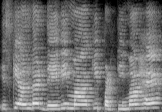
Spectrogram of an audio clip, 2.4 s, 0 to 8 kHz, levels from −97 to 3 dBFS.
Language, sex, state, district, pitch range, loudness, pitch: Hindi, female, Bihar, Darbhanga, 265-315 Hz, -15 LUFS, 290 Hz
